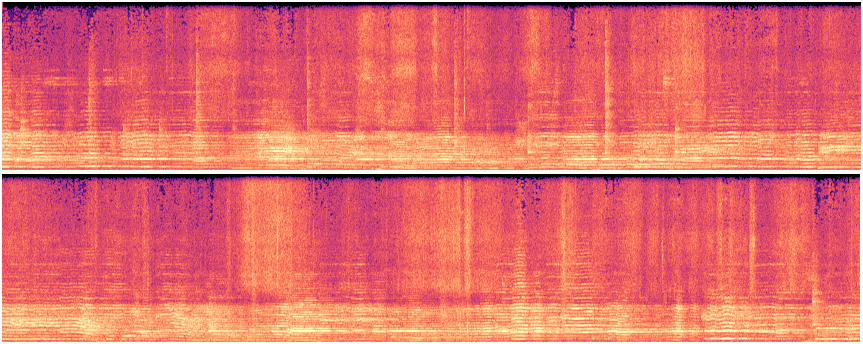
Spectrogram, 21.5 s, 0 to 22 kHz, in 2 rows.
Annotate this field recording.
Several elderly people are singing traditional music, Erhu, Binaural recordings, Zoom H6+ Soundman OKM II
